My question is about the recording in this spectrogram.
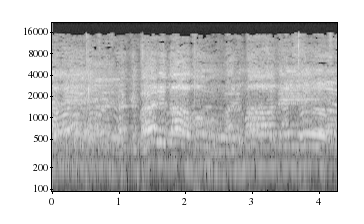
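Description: A group of men chanting a Punjabi noha (a Shia lament for Ali Akbar) in a loud, reverberant unison led over a microphone, with a few sharp slaps of chest-beating (matam) about a second or two in.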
